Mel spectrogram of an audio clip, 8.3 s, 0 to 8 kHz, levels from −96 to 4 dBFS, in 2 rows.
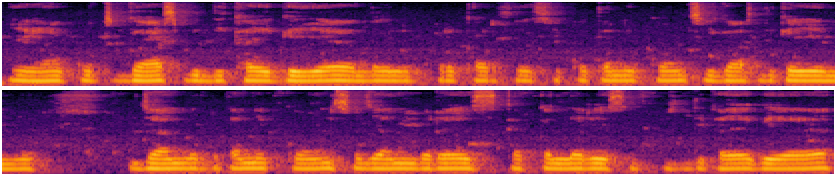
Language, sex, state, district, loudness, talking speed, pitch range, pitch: Hindi, male, Rajasthan, Bikaner, -17 LUFS, 210 wpm, 135-140 Hz, 135 Hz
